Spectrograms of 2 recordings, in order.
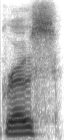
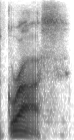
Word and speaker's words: Gross: Hey gang, this is Gross. Now, sometimes it gets my name wrong. It says Grass, so I'll write Gross like that, which sometimes it pronounces Gross, but it's closer.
